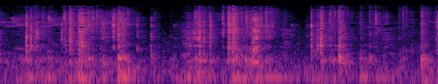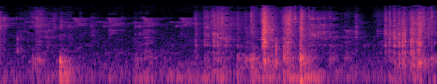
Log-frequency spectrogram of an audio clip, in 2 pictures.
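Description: A metal knife slices and scrapes crunchy pieces off a solid, reshaped, yellow-green speckled multicolor soap block held in the palm. The result is a steady run of bright, crisp scraping and crackling strokes in irregular bursts, with short quiet gaps between passes.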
